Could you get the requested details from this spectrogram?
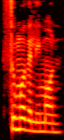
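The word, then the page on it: zumo de limon: Spain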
